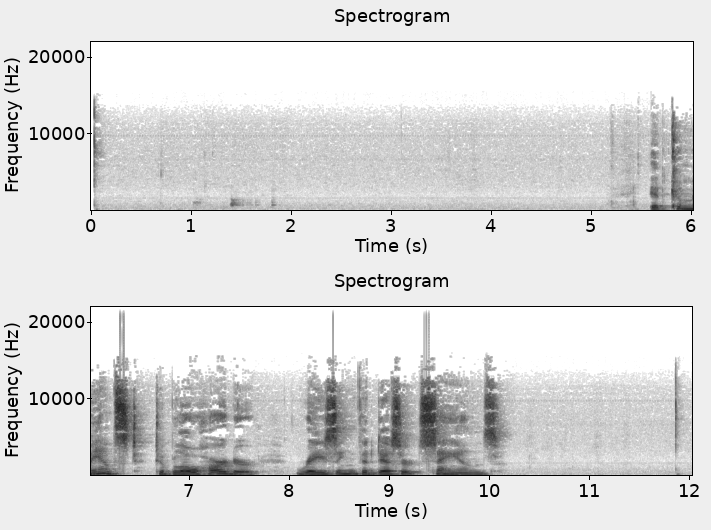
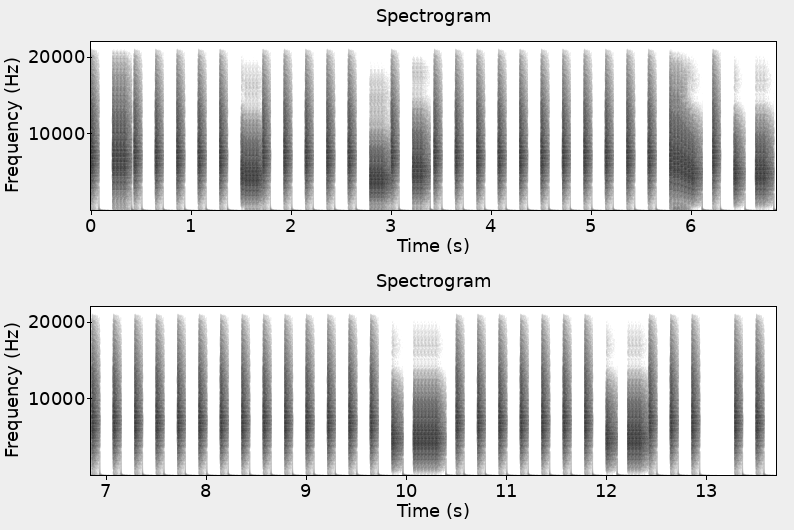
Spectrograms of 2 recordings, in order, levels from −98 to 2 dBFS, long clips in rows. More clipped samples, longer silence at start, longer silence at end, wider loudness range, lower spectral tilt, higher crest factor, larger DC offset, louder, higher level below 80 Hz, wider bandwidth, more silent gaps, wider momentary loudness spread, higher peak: neither; about the same, 0.05 s vs 0 s; first, 1.9 s vs 0.15 s; first, 6 LU vs 1 LU; first, -2 dB/octave vs 5.5 dB/octave; about the same, 24 dB vs 20 dB; neither; first, -17 LUFS vs -20 LUFS; about the same, -64 dBFS vs -68 dBFS; second, 15.5 kHz vs over 20 kHz; second, none vs 13.10-13.28 s; first, 16 LU vs 5 LU; about the same, 0 dBFS vs -2 dBFS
